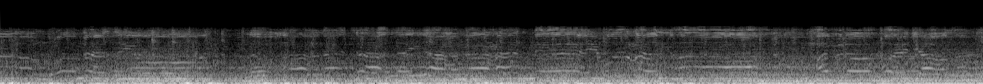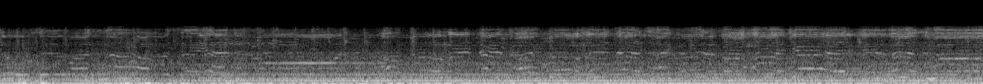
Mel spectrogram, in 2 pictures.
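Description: Steady road and engine rumble of a car being driven, with music and a singing voice playing over it.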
